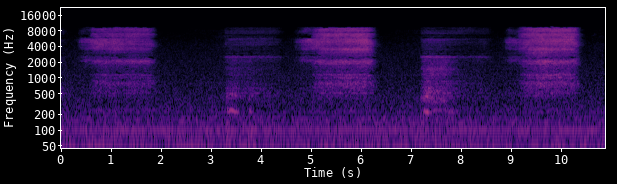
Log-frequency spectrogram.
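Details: Snoring recording made with the SnoreLab app on 2025-03-20: slow, hissing, rasping breaths during sleep at about 14 a minute, alternating louder and softer; snoring.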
